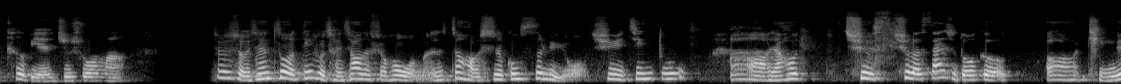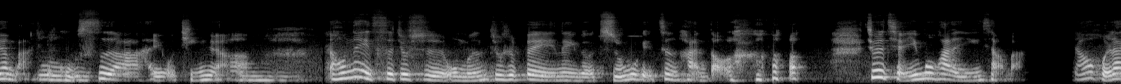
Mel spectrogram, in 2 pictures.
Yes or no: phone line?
no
